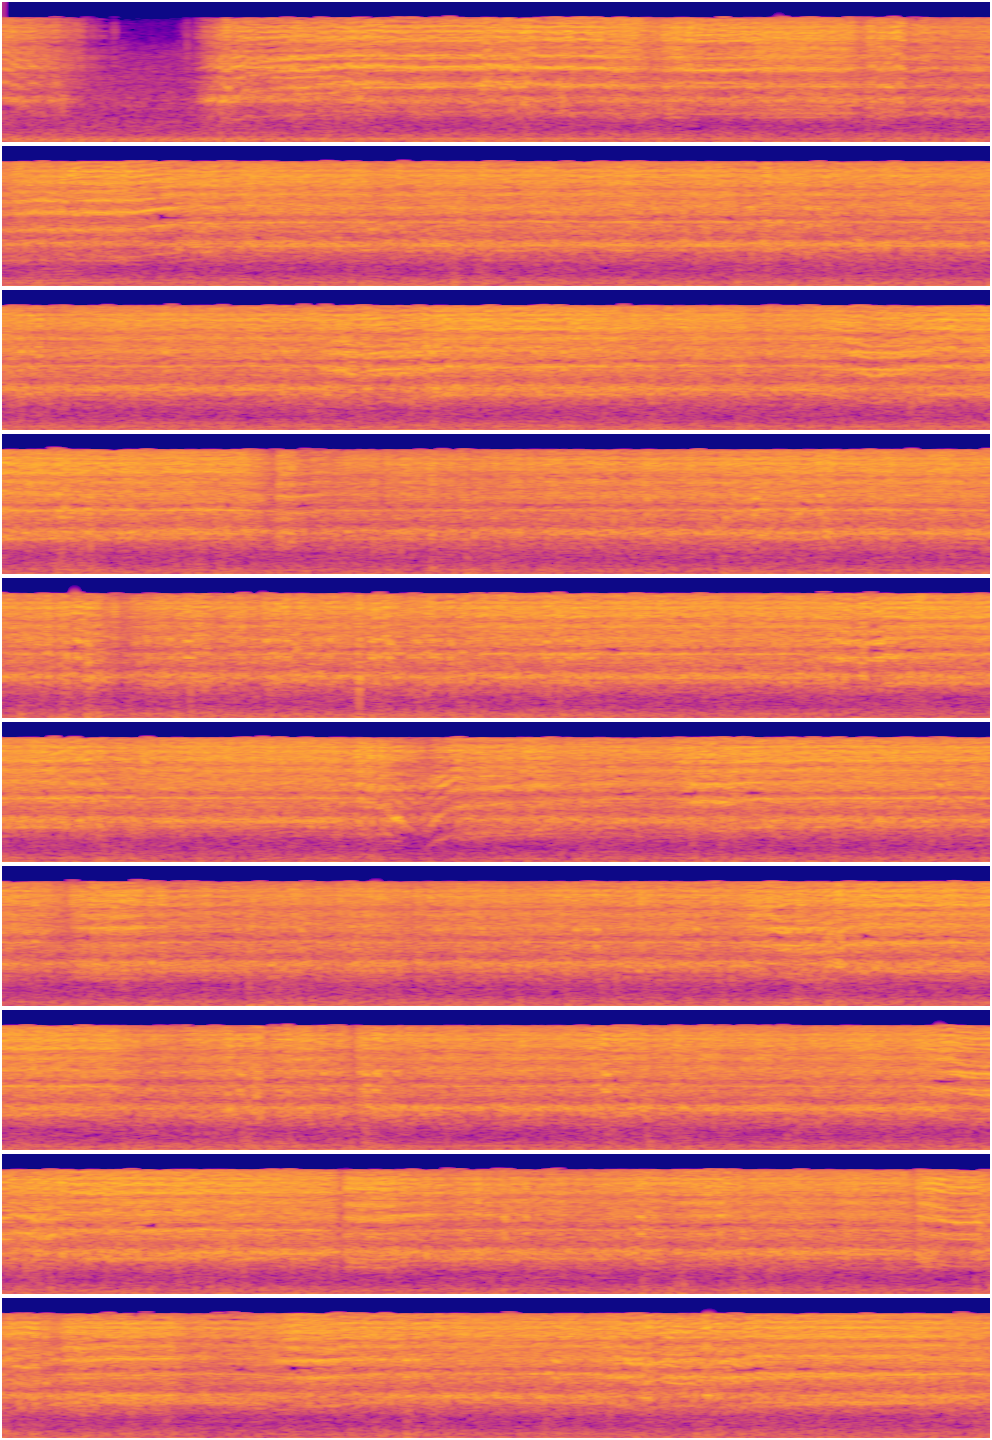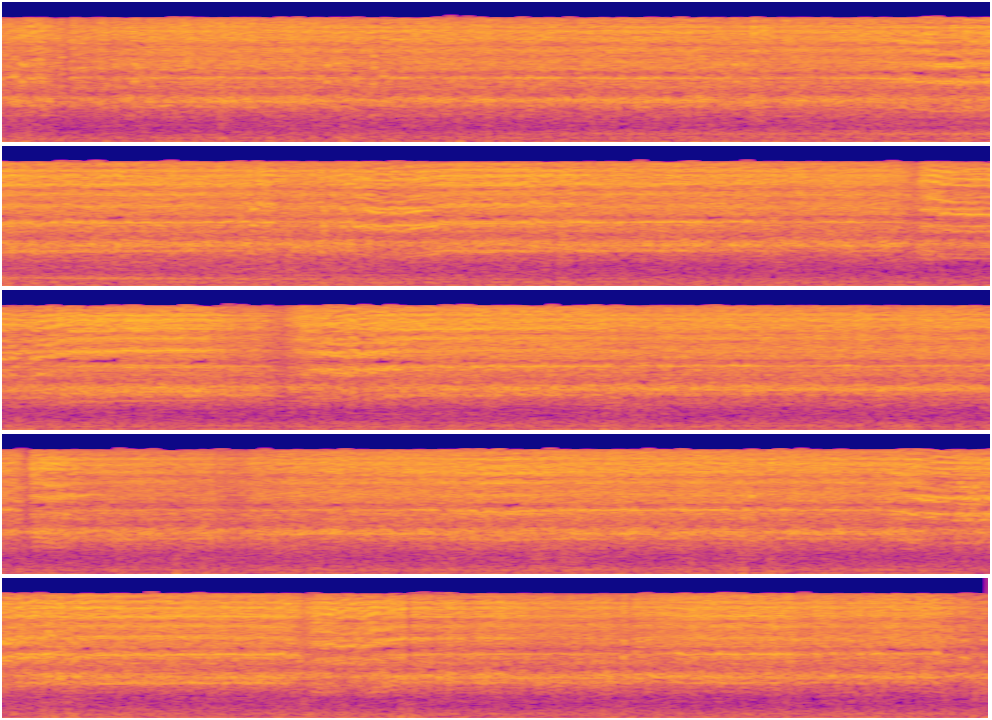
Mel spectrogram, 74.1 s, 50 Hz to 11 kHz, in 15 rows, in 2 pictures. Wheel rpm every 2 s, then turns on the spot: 80, 200, 200, 230, 230, 230, 230, 230, 230, 230, 230, 230, 230, 170, 230, 230, 230, 220, 230, 230, 230, 230, 220, 220, 220, 230, 230, 230, 230, 220, 220, 230, 230, 230, 220, 230, 230.
none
